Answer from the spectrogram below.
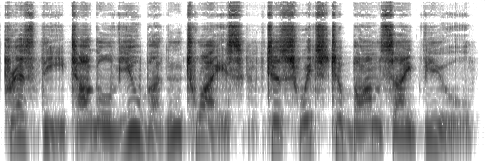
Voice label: tutorial bomber sight, english; War Thunder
